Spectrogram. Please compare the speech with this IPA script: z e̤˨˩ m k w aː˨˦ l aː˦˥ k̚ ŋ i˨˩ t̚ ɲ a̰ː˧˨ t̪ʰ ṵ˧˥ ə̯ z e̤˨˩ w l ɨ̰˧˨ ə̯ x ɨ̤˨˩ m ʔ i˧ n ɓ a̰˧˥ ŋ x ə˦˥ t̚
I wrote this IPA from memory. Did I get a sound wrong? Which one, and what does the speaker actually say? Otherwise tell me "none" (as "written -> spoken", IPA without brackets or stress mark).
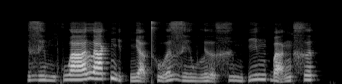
none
